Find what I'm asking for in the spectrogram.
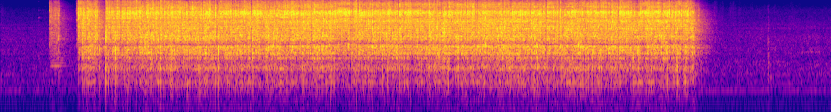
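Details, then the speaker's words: Repaired burnt-up flux-core welder converted to DC, rectifier and heat sink, set on max using rusty wire: steady crackling hiss about six seconds, even and unbroken, clean cutoff; laying a consistent bead. "mean it's laying a beads it should be all right let's Crank It Up and speed up a little bit"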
